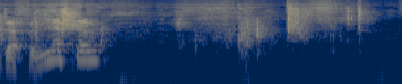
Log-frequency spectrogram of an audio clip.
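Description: A sheet of paper rustles as it is moved.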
